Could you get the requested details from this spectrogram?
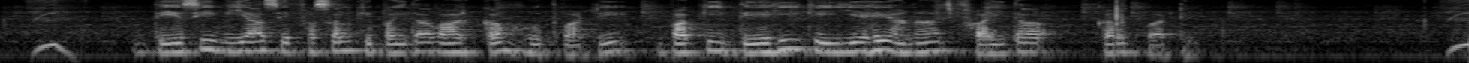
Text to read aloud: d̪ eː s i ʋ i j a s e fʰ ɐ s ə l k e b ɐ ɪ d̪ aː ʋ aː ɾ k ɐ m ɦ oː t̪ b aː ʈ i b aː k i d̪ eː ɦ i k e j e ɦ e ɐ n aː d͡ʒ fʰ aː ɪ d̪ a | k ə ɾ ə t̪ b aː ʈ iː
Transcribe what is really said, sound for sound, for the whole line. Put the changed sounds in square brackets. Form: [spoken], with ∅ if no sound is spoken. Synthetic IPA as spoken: d̪ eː s i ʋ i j a s e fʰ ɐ s ə l k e [p] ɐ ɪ d̪ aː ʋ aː ɾ k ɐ m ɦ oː t̪ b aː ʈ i b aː k i d̪ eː ɦ i k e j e ɦ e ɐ n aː d͡ʒ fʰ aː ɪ d̪ a | k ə ɾ ə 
